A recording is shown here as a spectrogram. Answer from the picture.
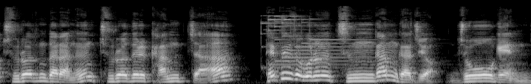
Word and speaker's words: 増減: 조겐 조 명심할 거 이감은 의미라는 거 조증가와 감소를 줄여서 조이었습니다.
